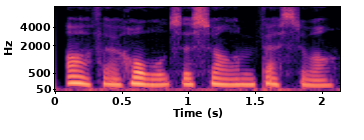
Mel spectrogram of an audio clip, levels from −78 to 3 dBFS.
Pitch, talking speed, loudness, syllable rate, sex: 160 Hz, 140 wpm, -18 LUFS, 4.6 syllables/s, female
